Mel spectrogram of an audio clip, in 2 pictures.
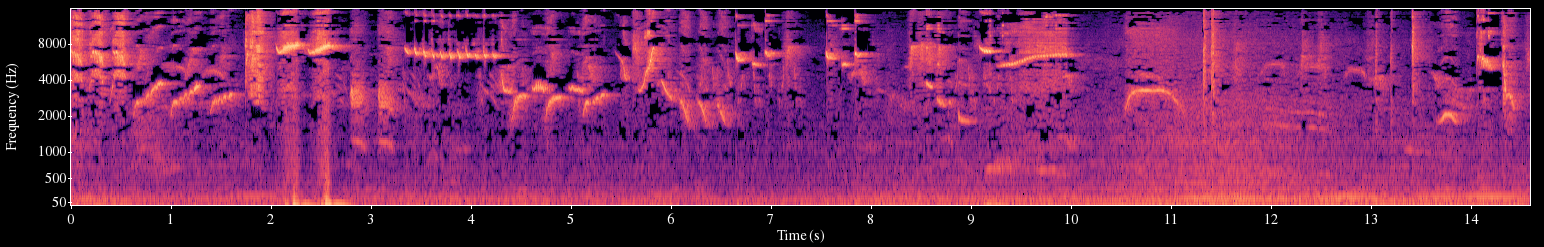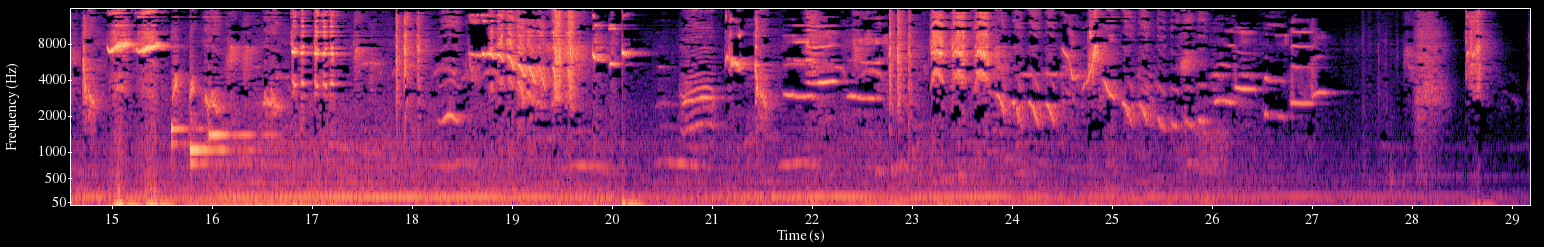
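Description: Blue flycatcher (tledekan) singing a long, varied song of high whistles, chirps and quick trills, which stops shortly before the end.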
